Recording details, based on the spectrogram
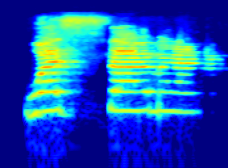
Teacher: Mimnya itu panjang. Mad tabi'i bertemu dengan hamzah dalam satu kata ya. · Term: mad wajib mutasil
